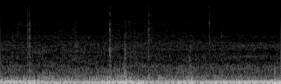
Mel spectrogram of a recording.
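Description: Lexus GX470 driving off-road, a loud steady engine and tire rumble from inside the cabin with low drone throughout and no talk.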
